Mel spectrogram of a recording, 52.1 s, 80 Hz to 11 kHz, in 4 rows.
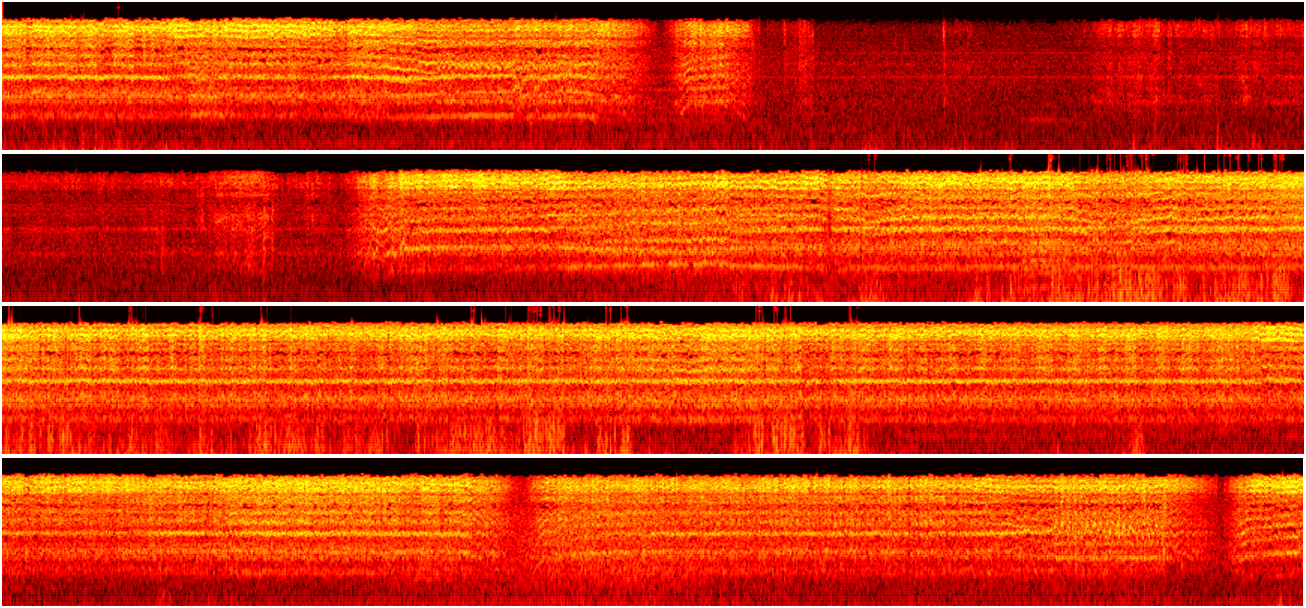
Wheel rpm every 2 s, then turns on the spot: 200, 200, 180, 60, 0, 20, 30, 40, 120, 200, 200, 200, 200, 200, 200, 200, 200, 200, 200, 200, 200, 180, 140, 200, 190, 120.
none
